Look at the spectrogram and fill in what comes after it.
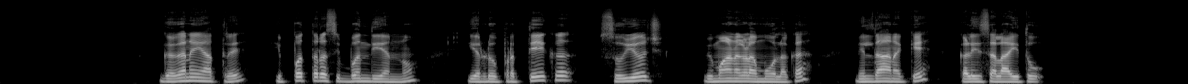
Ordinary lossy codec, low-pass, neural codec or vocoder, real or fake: none; 14.4 kHz; none; real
